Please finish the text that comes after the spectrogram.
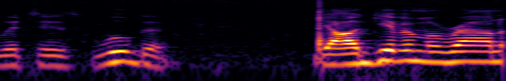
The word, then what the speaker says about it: Wuga: And I know I be mispronouncing his name, but I like I like Wugger so much, but I want to get it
